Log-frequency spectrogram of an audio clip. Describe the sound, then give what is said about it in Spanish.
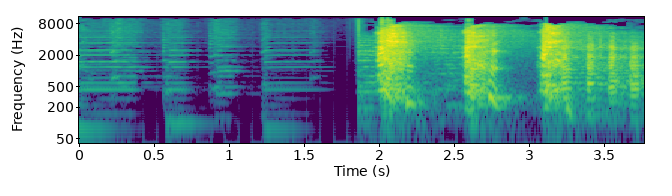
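A person coughs three times, each cough loud, harsh and explosive. Short, low, voiced throat sounds come just before the coughs. “Evita la tos con pastillas Penetro.”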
